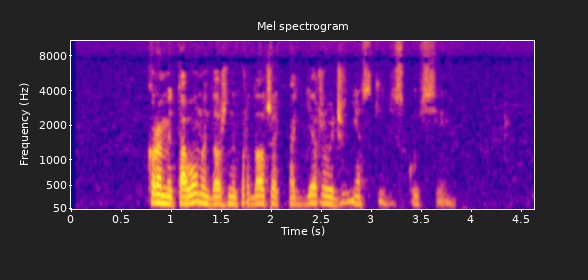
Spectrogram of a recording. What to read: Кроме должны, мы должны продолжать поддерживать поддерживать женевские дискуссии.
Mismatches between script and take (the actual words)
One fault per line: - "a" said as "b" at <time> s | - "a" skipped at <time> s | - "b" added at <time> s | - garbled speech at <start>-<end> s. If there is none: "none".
- "должны" said as "того" at 1.0 s
- "поддерживать" skipped at 2.7 s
